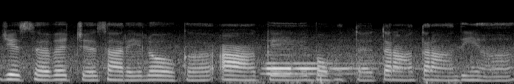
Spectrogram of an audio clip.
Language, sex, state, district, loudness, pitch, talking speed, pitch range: Punjabi, female, Punjab, Kapurthala, -18 LUFS, 205 Hz, 115 wpm, 195-220 Hz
